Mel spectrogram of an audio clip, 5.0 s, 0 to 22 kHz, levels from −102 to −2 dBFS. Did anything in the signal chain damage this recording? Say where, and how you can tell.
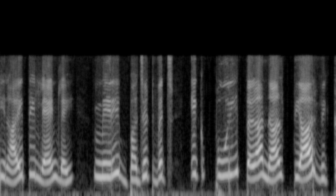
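Yes, at the codec stage: this speech has been through 4-bit ADPCM compression. A gritty hiss rides on every loud syllable across the whole clip, attacks sound rough where the step size lags, and nothing sits above 7.7 kHz, which fits a low 16 kHz rate around 64 kbps.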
